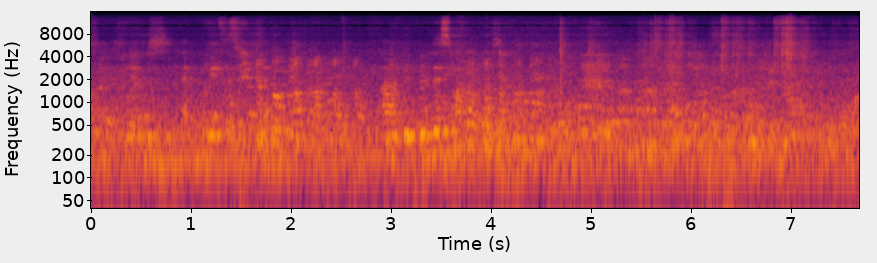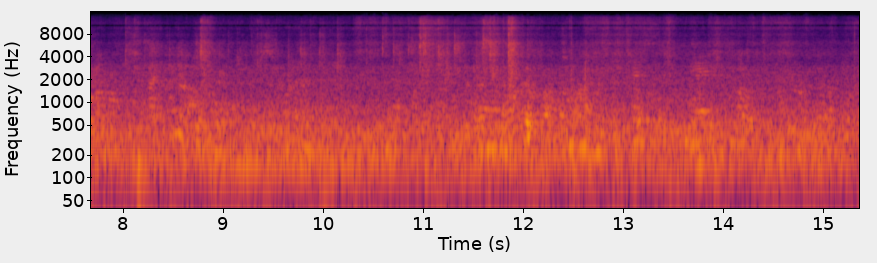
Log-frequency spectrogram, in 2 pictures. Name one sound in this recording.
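Plastic wrap crinkles in a woman's hands.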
